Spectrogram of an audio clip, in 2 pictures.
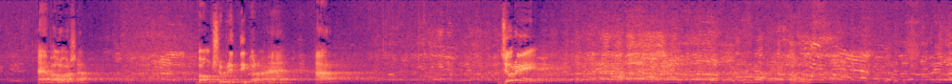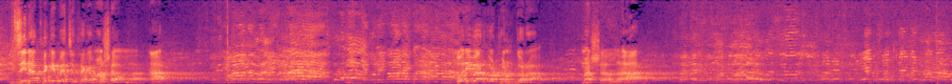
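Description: A man speaks with animation into a microphone, heard through loudspeakers outdoors.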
